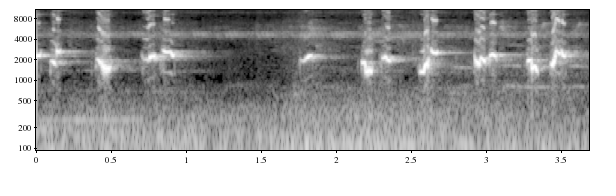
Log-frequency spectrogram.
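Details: Lure song of a sooty-headed bulbul, a long rapid phrase meant to make other bulbuls call back: bright chirping double notes, a brief pause, then a fast run of bubbly rising-falling notes over a faint constant high tone.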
